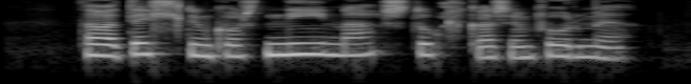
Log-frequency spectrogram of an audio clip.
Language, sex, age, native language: Icelandic, female, 14, Icelandic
